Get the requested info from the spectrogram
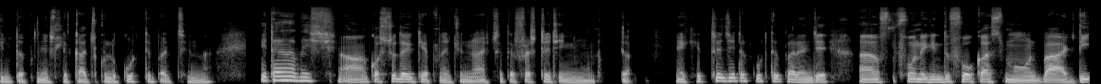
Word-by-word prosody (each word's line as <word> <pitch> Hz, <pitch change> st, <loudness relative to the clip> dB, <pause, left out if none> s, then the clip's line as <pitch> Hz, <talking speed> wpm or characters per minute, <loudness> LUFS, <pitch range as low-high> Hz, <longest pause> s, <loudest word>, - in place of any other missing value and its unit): কিন্তু 105 Hz, 0 st, -1 dB
আপনি 105 Hz, -, -5 dB
আসলে 95 Hz, -, -2 dB
কাজগুলো 100 Hz, -1 st, -1 dB
করতে 125 Hz, -3 st, -1 dB
পারছেন 100 Hz, 0 st, -3 dB
না। 105 Hz, -, -3 dB, 0.6 s
এটা 190 Hz, -, +4 dB, 0.3 s
বেশ 160 Hz, -2 st, +1 dB, 0.3 s
আ -, -, +2 dB, 0.2 s
কষ্টদায়কই 120 Hz, -2 st, +2 dB
আপনার 100 Hz, -1 st, -3 dB
জন্য -, -, -1 dB
একসাথে -, -, -4 dB
ফ্রাস্ট্রেটিং। 100 Hz, -, 0 dB, 0.6 s
তো -, -, +2 dB, 0.6 s
এক্ষেত্রে 125 Hz, +8 st, -1 dB
যেটা 155 Hz, -1 st, +2 dB
করতে 145 Hz, 0 st, +1 dB
পারেন 110 Hz, -3 st, +3 dB
যে, 110 Hz, -, +5 dB, 0.4 s
আ -, -, +4 dB, 0.4 s
ফোনে 125 Hz, -2 st, +3 dB
কিন্তু 115 Hz, 0 st, +2 dB
ফোকাস 115 Hz, -2 st, +2 dB, 0.2 s
মোড 100 Hz, -2 st, +2 dB
বা 100 Hz, -1 st, +5 dB, 0.2 s
ডি 125 Hz, -, +5 dB
115 Hz, 150 wpm, -22 LUFS, 105-125 Hz, 0.6 s, যে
